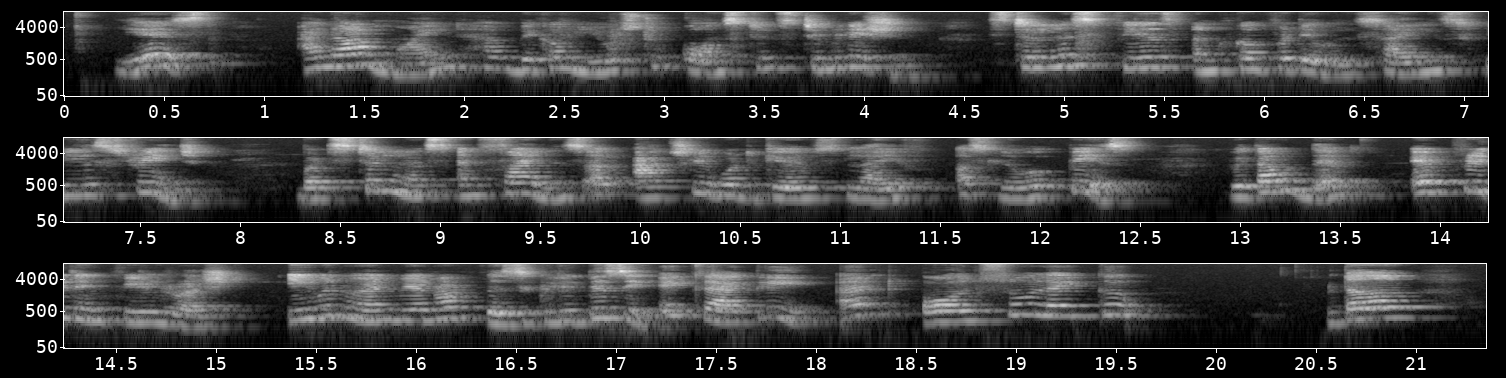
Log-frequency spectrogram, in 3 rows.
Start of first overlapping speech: none

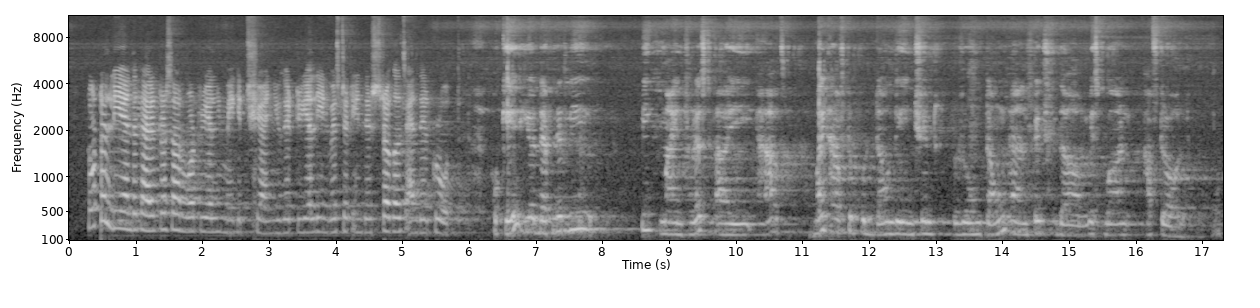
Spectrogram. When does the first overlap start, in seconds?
none

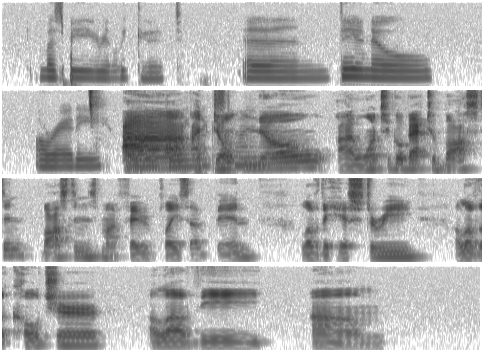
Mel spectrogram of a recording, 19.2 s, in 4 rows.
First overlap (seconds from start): 6 s

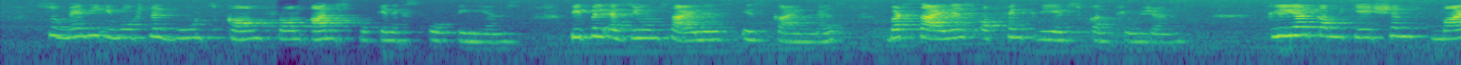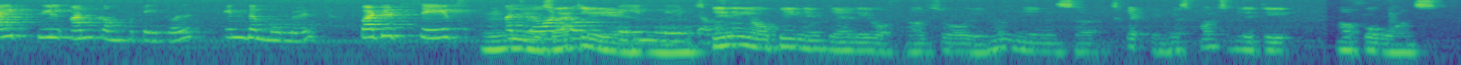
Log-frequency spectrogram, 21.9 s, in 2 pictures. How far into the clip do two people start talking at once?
15 s

